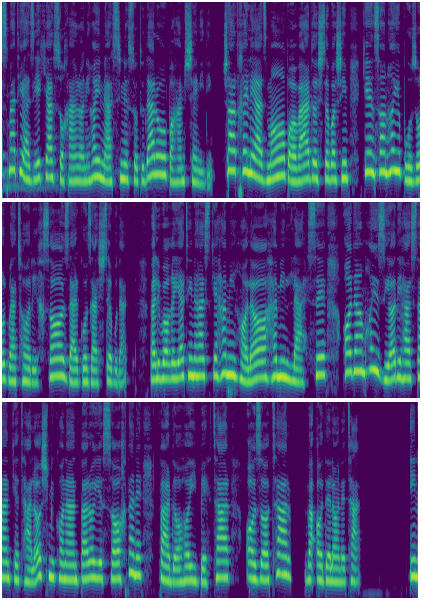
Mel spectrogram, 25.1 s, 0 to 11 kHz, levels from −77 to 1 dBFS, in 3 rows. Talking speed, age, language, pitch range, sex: 120 wpm, 20-39, Persian, 200-265 Hz, female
